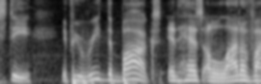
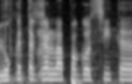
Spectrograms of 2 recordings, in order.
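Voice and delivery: put-on French accent; 2 semitones higher than usual. Answering another speaker's teasing about the movie: Jacques Cousteau impression. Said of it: "That was my Jacques Cousteau".

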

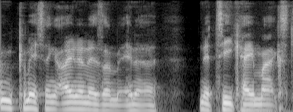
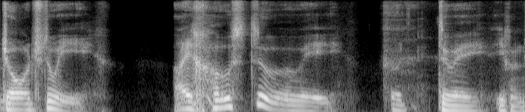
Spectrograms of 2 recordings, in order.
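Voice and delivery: gravelly, put-on voice with Welsh accent; 3 semitones lower than usual. Saying a name while talking Welsh, in a put-on Welsh voice. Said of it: "What's this voice you're putting on?".

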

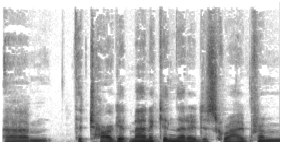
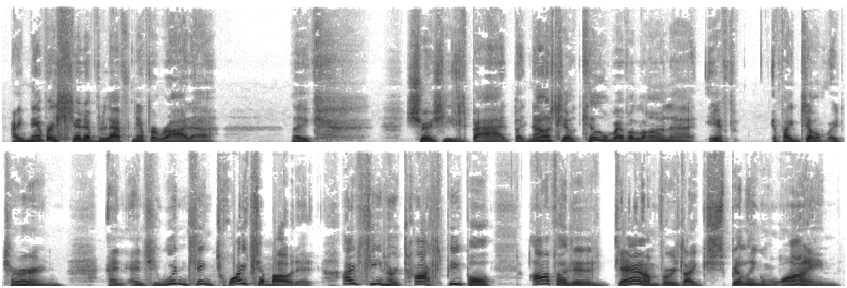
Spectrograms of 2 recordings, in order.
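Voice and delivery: put-on lateral lisp, higher pitched; 6 semitones higher than usual. Playing the beast Kyle in a tabletop game, speak with Kyle's lateral lisp. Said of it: "So, I do have a bit of a speech impediment, sure. It's called a lateral lisp. / he looks like a living ballista. On his back is a very large looking, almost sort of harpoon launcher. / And he takes a".

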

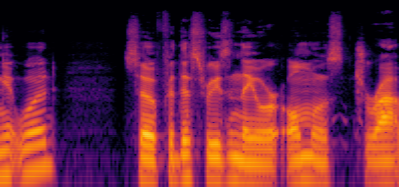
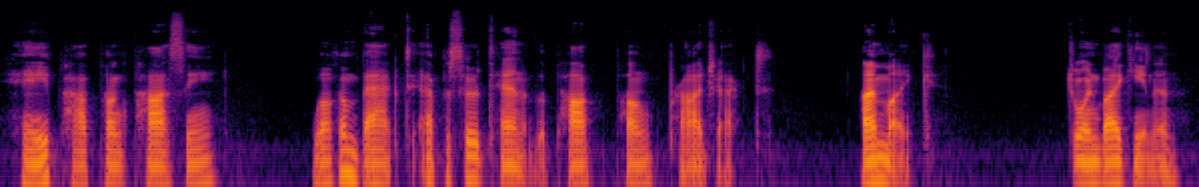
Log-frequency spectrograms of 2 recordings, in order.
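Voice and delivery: sexy, seductive, sultry voice, much quieter; 6 dB quieter than usual. Podcast host opening the episode and introducing the co-host, in a sexy voice. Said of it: "I didn't realize you were going to do it that sexy".

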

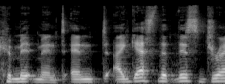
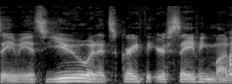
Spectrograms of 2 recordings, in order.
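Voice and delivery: ordinary talk

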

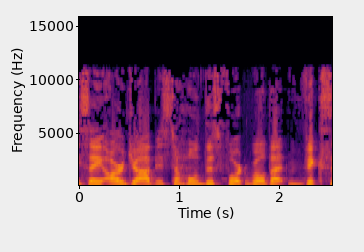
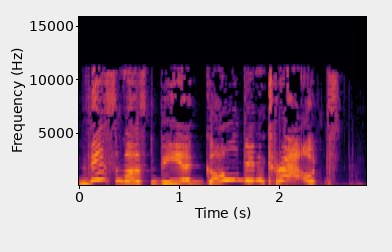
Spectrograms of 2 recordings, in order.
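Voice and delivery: cartoon character voice with pitch pushed way up. Comparing Blathers voices with another performer, giving a line read in Blathers voice. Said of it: "i'll give the line read".

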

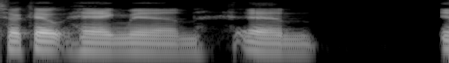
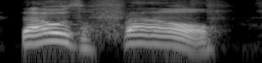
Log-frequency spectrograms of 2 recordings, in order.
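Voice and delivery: mock very high, shrill yell; 10 semitones higher, 3 dB louder than usual. Retelling a wrestling bit where a wrestler protests a call, imitating someone yelling. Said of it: "Nick yells".

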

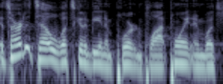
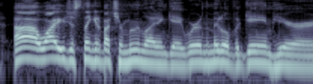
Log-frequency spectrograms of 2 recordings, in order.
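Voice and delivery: ordinary talk

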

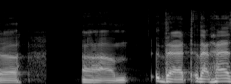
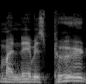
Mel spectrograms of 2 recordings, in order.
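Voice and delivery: put-on French accent. Imagining how a named executive says his own name: imitating a French accent. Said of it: "I imagine him saying it in, in the French way".

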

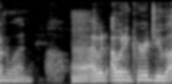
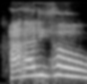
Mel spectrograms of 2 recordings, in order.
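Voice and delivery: higher, louder put-on squeaky cartoon voice; 14 semitones higher, 6 dB louder than usual. Answering a request for a Lois impression: Mister Hankey impression. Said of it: "that was Mister Hanky from South Park".

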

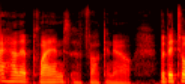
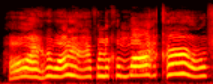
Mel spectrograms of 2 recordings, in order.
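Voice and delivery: high, slow, mocking put-on voice. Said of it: "Uhura's like".

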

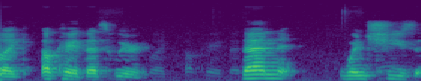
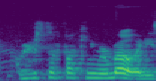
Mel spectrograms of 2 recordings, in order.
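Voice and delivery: mock panic, higher pitch, faster pace; 5 semitones higher than usual. Retelling a reaction to a plot twist, acting out Paul freaking out. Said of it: "he starts freaking out and being like".

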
